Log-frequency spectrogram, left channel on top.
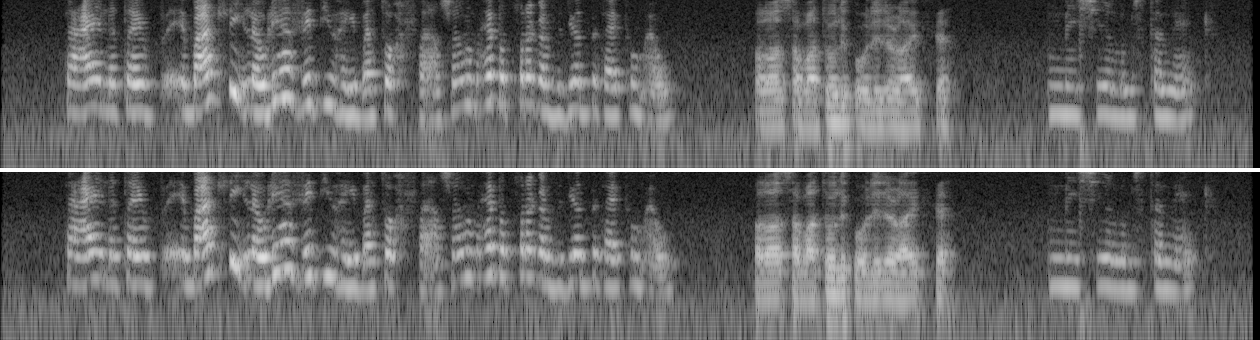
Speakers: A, on the left; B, on the right.
A: تعالى طيب ابعتلي لو ليها فيديو هيبقى تحفة عشان انا بحب اتفرج على الفيديوهات بتاعتهم قوي
B: خلاص ابعتهولك وقولي لي رايك فيها
A: ماشي يلا مستنياك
